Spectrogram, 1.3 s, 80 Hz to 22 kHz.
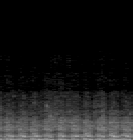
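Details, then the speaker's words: Crew cab Chevy C20 diesel, glow plugs run, little fuel in tank: sluggish uneven churning with labored pulses and no firing, starter dragging on weak batteries (about 8 volts cranking). Slow cranking from low battery voltage. "3 two 1 go I suppose yeah that's definitely not enough"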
